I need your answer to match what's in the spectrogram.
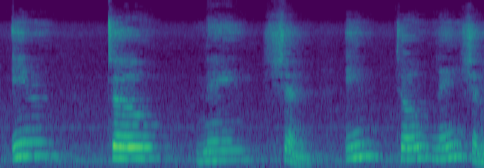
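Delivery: INTONATION slowly chopped into four separate syllables. Shown as a demonstration. Teacher breaking a word down for pupils, spaced out. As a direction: pause after each syllable of INTONATION. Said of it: "there are four syllables".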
